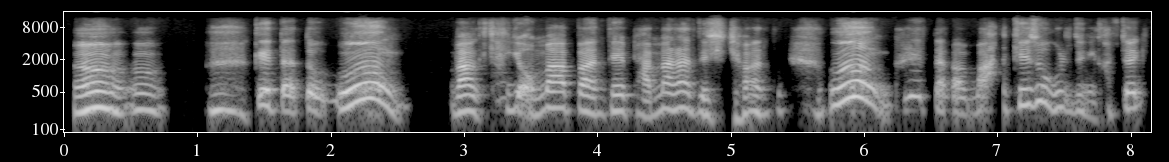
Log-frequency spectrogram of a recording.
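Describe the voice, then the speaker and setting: An older woman teaching a church parenting class, telling stories in a lively way and acting out what people said. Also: fairly high pitch. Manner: lively storytelling, acting out quotes. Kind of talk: church parenting lecture with anecdotes.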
